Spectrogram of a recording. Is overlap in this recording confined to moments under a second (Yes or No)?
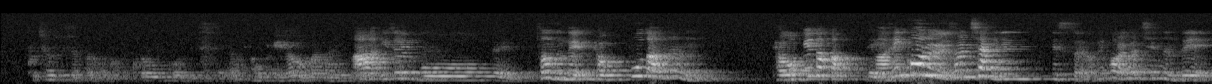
Yes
